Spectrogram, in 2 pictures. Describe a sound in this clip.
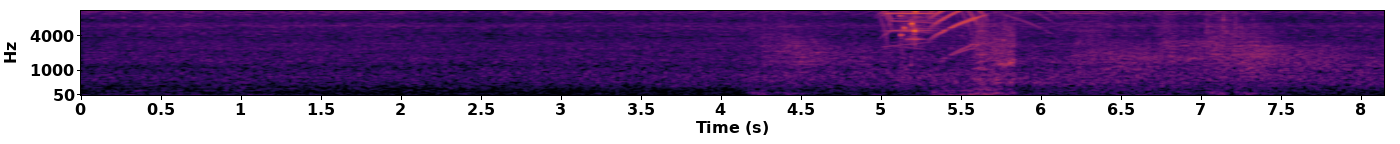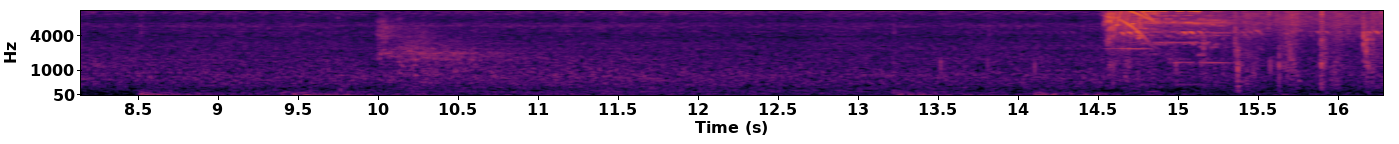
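Footsteps pad across grass and dirt.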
